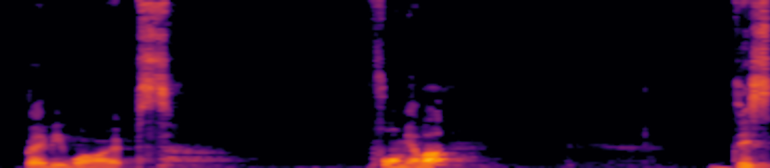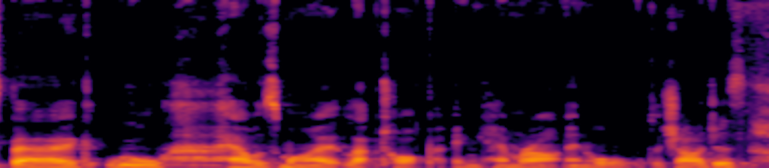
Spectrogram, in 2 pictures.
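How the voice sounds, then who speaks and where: With long, frequent pauses, a woman in an Australian accent speaks at a very slow pace with a medium pitch and ordinary pitch variation. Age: 40s. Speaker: mum vlogger. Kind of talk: casual vlog. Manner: hesitant with many ums.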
